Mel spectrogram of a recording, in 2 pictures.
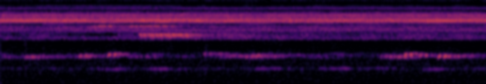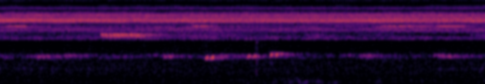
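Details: Rainforest of Borneo filled with empress cicada sound: an intense sustained high-pitched whine of overlapping tones, beneath it quick wavering lower notes about four per second, and two short brighter trills.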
